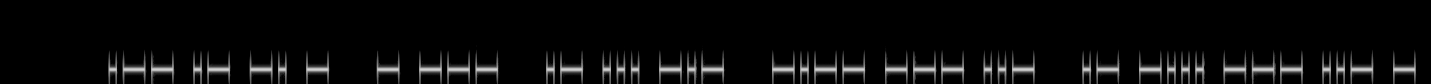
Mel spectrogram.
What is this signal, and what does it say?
Morse code, heard as a keyed tone, about 17 wpm, 700 Hz. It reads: WANT TO ASK YOU ABOUT
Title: Sets of 5 Words Encore2 17wpm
